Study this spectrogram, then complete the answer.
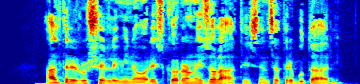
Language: Italian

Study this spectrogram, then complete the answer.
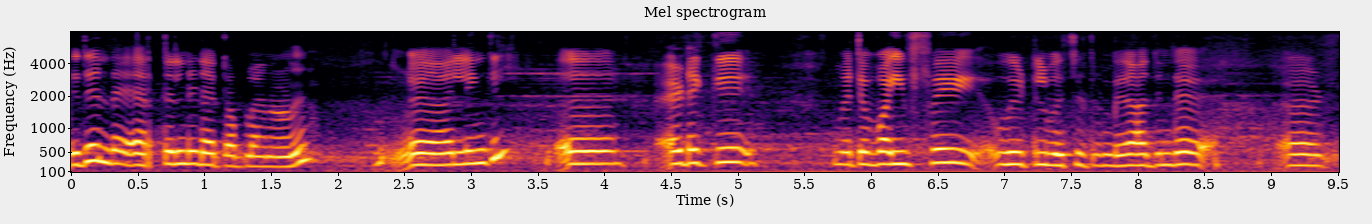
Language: Malayalam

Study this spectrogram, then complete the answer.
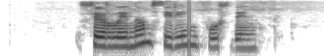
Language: Mari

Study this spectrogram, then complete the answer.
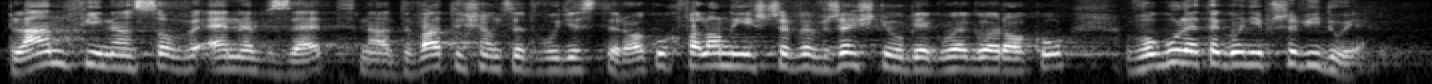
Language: Polish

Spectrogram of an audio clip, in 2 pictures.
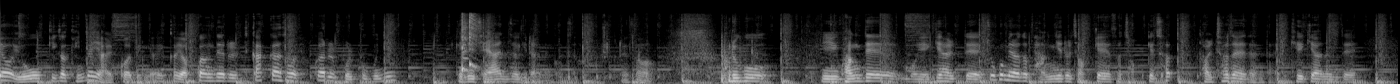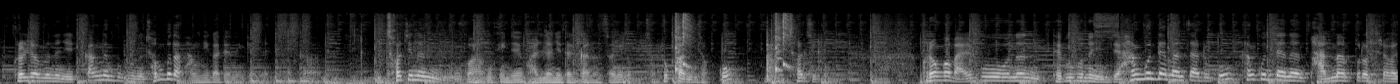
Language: Korean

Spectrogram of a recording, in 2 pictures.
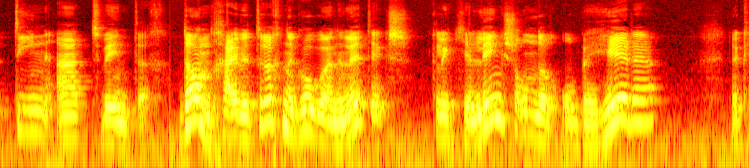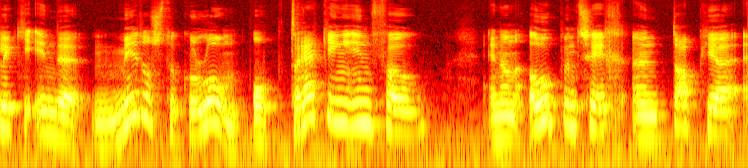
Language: Dutch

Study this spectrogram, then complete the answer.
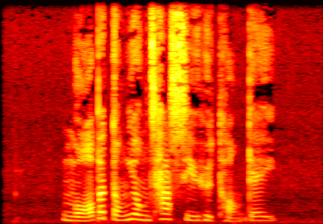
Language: Cantonese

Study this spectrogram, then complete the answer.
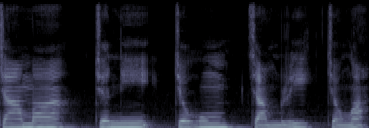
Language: Manipuri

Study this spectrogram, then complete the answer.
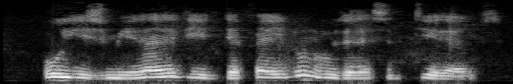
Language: Kabyle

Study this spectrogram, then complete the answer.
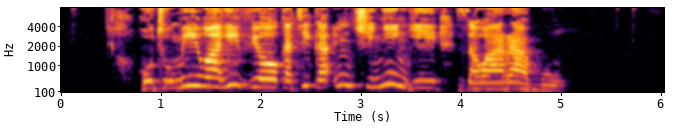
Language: Swahili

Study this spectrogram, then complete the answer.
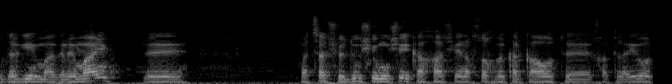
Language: Hebrew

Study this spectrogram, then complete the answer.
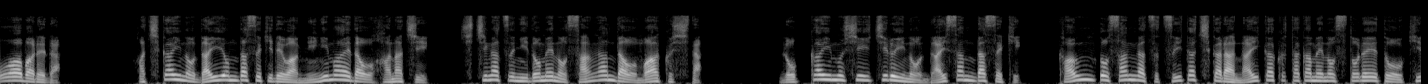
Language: Japanese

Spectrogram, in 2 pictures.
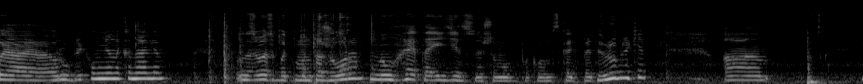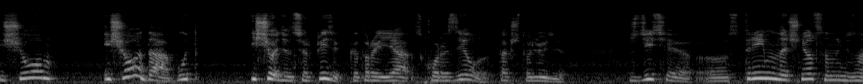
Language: Russian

